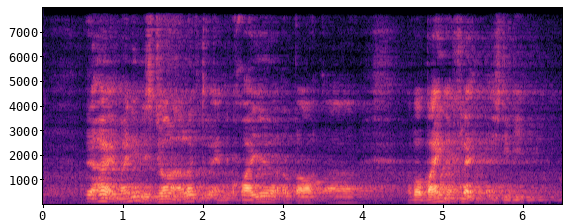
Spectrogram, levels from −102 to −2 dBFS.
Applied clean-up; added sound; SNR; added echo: none; none; none; reverberation time 2.5 s.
